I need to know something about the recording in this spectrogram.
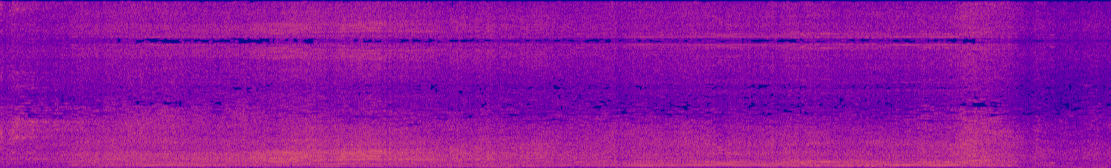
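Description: Drag racing engines roar loudly, rising and falling in pitch as the cars speed down the track.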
